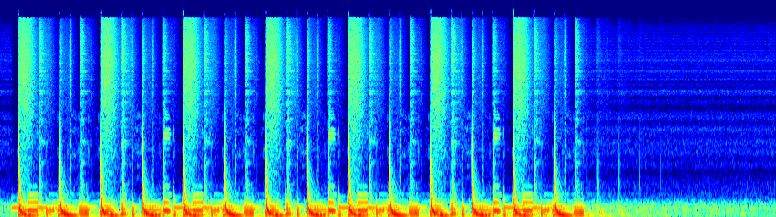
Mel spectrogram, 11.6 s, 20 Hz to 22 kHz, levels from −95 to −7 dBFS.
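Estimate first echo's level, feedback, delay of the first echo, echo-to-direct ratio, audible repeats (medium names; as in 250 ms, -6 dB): -18.0 dB, 57%, 318 ms, -16.5 dB, 4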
